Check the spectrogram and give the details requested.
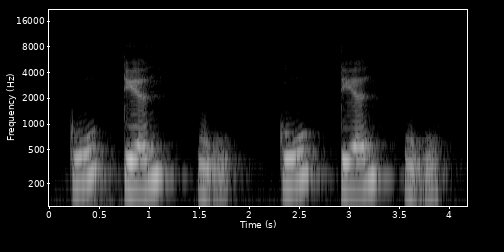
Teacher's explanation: So the third tone falls on the third character. The first two characters, because it's one word, it becomes both second tone. 古典舞, 古典舞. That is the first situation when you have a 2-1 structure of a 3-character word.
